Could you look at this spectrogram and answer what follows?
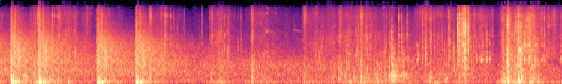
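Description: Gunshots in a video game, a few sharp isolated cracks early on followed by scattered lighter impacts and shuffling movement, fairly close and unaccompanied by talk.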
